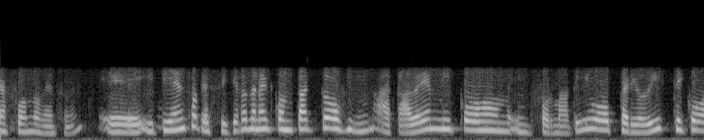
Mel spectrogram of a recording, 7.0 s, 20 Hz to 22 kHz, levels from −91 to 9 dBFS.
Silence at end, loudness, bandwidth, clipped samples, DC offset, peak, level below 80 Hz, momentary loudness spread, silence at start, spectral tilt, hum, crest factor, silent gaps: 0 s; -23 LUFS; 3.7 kHz; under 0.1%; under 0.1%; -4 dBFS; -60 dBFS; 8 LU; 0 s; -11 dB/octave; none; 18 dB; none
